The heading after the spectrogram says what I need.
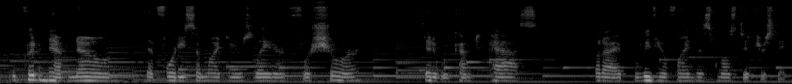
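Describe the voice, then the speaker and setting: Woman with a cold, hesitant vlog intro. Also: lowish voice. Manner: hesitant, many fillers. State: losing her voice from a cold. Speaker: video blogger. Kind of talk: casual video intro.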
